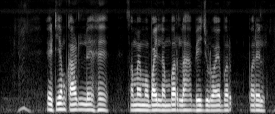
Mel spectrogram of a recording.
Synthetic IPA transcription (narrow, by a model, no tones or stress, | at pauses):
eʈiemkaɾɖleɦe | səməjmobaɪilnəmbəɾlaɦbʱid͡ʒuɽʋaeb | pəɾel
